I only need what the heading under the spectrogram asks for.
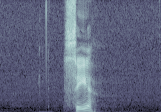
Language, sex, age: Swedish, male, 23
